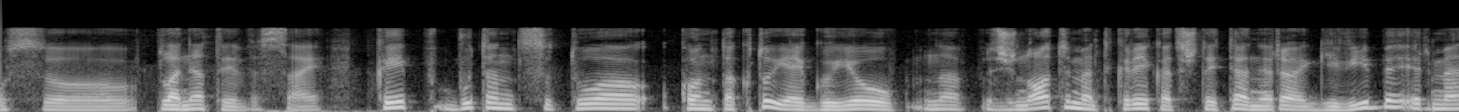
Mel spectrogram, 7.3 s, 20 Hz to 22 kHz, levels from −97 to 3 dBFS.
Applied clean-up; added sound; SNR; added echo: none; none; none; none.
